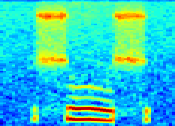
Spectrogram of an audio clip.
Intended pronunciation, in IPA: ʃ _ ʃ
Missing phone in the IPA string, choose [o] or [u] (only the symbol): u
